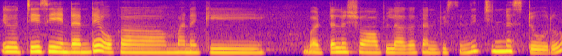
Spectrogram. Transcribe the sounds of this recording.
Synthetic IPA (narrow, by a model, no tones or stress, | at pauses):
ot͡ʃːe̞ːsieːɳʈɐɳʈe̞ːɔkɐmɐnɐki | bɐʈːɐlɐʃaːplaːɡaːkɐnipist̪und̪it͡ʃinːɐsʈoːɾu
